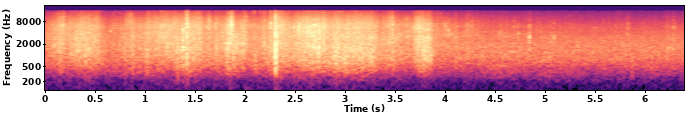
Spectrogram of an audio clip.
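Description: Dry leaves and brush rustling in uneven surges as someone pushes through undergrowth on foot, with one sharp snap about two seconds in; it settles to a faint hiss for the last couple of seconds.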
